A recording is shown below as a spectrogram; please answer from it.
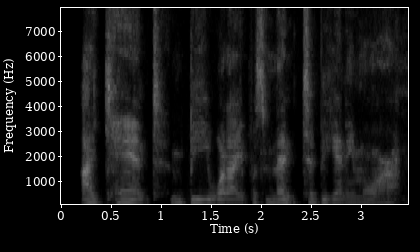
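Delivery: soft, low-key, grumbling mutter. A player voices his character after a failed attempt to make him let go, grumbling quietly. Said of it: "he just grumbles quietly".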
